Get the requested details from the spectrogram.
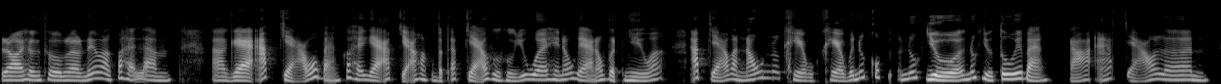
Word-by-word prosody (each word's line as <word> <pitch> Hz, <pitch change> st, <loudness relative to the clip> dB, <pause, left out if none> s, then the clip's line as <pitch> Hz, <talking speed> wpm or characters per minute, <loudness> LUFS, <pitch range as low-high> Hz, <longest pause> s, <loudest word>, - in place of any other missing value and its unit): Rồi 195 Hz, 0 st, +3 dB
thường 200 Hz, -2 st, 0 dB
thường 195 Hz, -3 st, -1 dB
là 185 Hz, -1 st, +1 dB
nếu 230 Hz, +10 st, -1 dB
mà 260 Hz, -3 st, 0 dB
có 255 Hz, +7 st, -4 dB
thể -, -, -2 dB
làm, 190 Hz, -2 st, -2 dB, 0.4 s
à, 185 Hz, -, -2 dB
gà 180 Hz, -1 st, +7 dB
áp -, -, +3 dB
chảo -, -, 0 dB
á -, -, +2 dB
bạn, 185 Hz, -, -3 dB
có 310 Hz, -, -3 dB
thể 220 Hz, -6 st, -1 dB
gà 195 Hz, -3 st, +3 dB
áp 245 Hz, -, 0 dB
chảo 220 Hz, -, 0 dB
hoặc 230 Hz, -3 st, -3 dB
vịt 170 Hz, -2 st, -5 dB
áp 245 Hz, +1 st, -6 dB
chảo, 245 Hz, -, +1 dB
thường 225 Hz, -6 st, -2 dB
thường 170 Hz, -2 st, -3 dB
dưới 220 Hz, -, -1 dB
quê 215 Hz, -2 st, +2 dB
hay 225 Hz, -2 st, -1 dB
nấu 235 Hz, +4 st, -2 dB
gà 200 Hz, -8 st, +1 dB
nấu 205 Hz, -, -1 dB
vịt -, -, -1 dB
nhiều 180 Hz, -3 st, 0 dB
á. 235 Hz, +7 st, -4 dB, 0.3 s
Áp -, -, +2 dB
chảo -, -, -1 dB
và 235 Hz, -, 0 dB
nấu 215 Hz, +8 st, -1 dB
nước 300 Hz, -1 st, -10 dB
khèo 175 Hz, -5 st, -2 dB
khèo 180 Hz, -5 st, 0 dB
với 200 Hz, +5 st, -1 dB
nước 310 Hz, +6 st, -3 dB
cốt -, -, -5 dB
nước 275 Hz, +8 st, -3 dB
dừa 190 Hz, -4 st, +7 dB
nước 295 Hz, +7 st, -1 dB
dừa 235 Hz, -7 st, +2 dB
tươi 240 Hz, +6 st, +6 dB
á -, -, +5 dB
bạn. 195 Hz, +1 st, +1 dB, 0.2 s
Đó, -, -, -2 dB
áp -, -, -6 dB
chảo 230 Hz, -, -5 dB
lên. 215 Hz, -4 st, -2 dB
210 Hz, 275 wpm, -24 LUFS, 185-240 Hz, 0.4 s, gà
